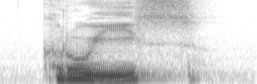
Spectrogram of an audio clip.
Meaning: cruise
- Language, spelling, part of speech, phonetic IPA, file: Russian, круиз, noun, [krʊˈis], Ru-круиз.ogg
